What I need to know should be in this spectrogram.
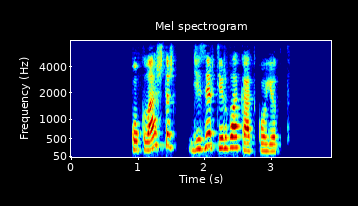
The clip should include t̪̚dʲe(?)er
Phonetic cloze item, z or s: z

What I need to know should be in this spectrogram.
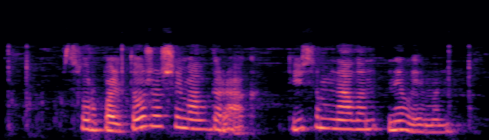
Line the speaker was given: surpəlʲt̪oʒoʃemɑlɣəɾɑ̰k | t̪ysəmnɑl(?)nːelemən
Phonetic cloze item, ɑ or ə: ə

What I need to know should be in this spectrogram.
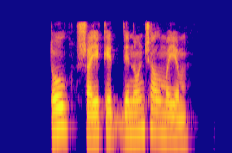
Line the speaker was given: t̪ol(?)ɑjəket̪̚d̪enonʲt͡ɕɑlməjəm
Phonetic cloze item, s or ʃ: ʃ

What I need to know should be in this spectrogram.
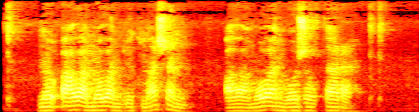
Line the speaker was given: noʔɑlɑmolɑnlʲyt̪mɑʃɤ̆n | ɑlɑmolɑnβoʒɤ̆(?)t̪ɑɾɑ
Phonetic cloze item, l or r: l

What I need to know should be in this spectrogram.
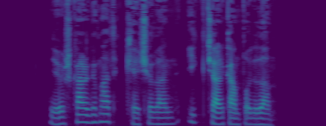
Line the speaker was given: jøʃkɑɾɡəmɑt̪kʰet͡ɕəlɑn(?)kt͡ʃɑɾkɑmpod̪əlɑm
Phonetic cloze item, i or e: i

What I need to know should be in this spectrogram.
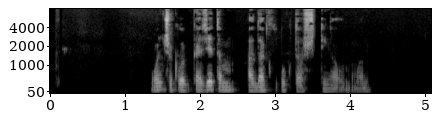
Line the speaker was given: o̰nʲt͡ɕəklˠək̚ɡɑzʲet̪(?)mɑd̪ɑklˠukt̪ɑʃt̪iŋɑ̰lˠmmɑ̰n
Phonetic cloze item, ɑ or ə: ə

